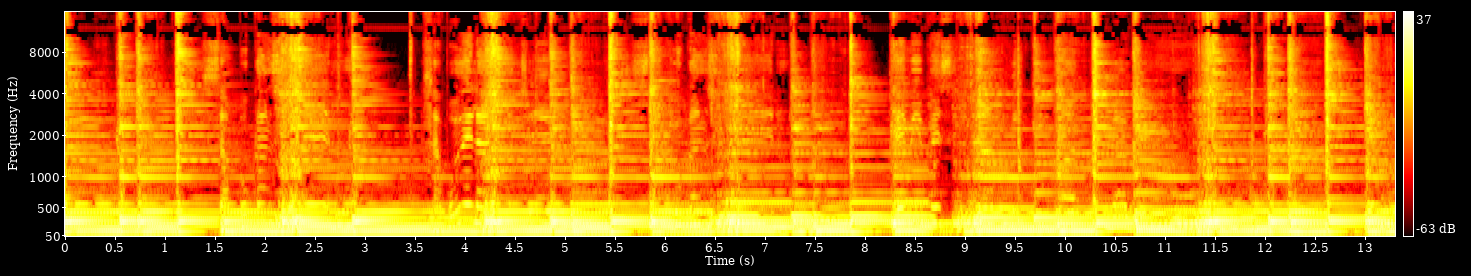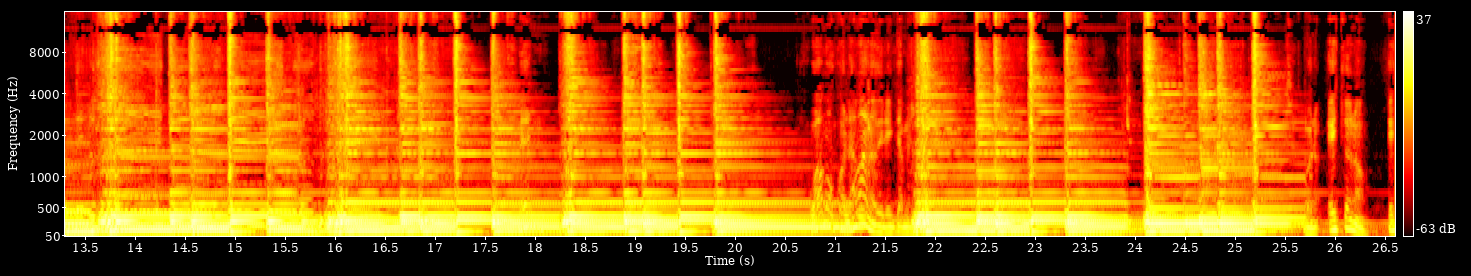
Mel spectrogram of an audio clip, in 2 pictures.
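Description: Nylon-string classical guitar strummed in a zamba rhythm, its downstrokes played with the whole hand rather than the thumb, with a muted slap on one beat of each pattern. A man sings a zamba along with it.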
